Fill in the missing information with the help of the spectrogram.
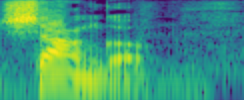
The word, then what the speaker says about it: Sango: Like, you know, Orisha, a lot of times we'll see it as O-R-I-S-H-A. But it's actually O-R-I-S-A. The S is a sh. So even with Shango, it's really S-A-N-G-O, not S-H-A-N-G-O. In some cultures, you'll see it as C-H-A-N-G-O.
